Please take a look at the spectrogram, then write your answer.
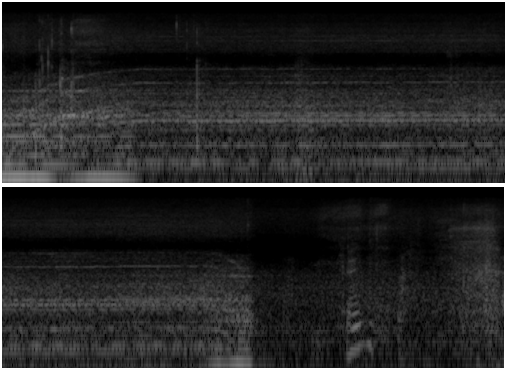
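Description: Electric motor mover drives a Knaus Sudwind caravan, giving a steady whirring, droning hum for several seconds before it stops abruptly, followed by faint clicks and movement noises.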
